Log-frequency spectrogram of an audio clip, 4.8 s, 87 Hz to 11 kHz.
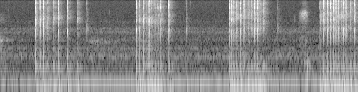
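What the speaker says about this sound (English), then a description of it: "So the bezel, it has 120 clicks. It's unidirectional, and it also has a ceramic insert." The unidirectional 120-click ceramic bezel of a Spinnaker Piccard automatic dive watch is turned in four quick bursts of fine, rapid clicking, heard up close and alone against faint background hum.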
